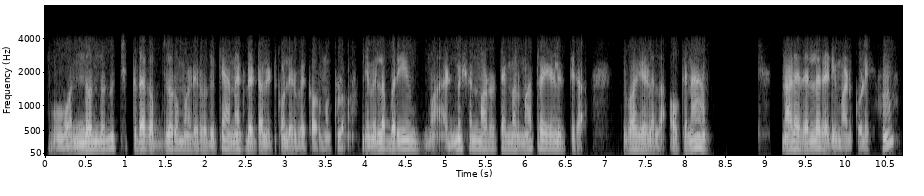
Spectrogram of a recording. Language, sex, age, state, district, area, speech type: Kannada, male, 45-60, Karnataka, Chitradurga, rural, conversation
